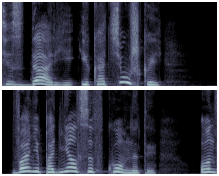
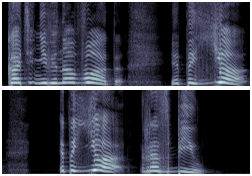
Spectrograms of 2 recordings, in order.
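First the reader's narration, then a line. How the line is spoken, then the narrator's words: Repeating through sobs. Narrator (Russian): Ваня сквозь рыдание повторял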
